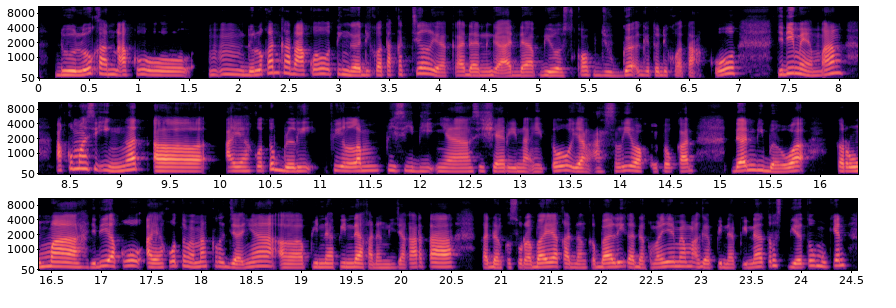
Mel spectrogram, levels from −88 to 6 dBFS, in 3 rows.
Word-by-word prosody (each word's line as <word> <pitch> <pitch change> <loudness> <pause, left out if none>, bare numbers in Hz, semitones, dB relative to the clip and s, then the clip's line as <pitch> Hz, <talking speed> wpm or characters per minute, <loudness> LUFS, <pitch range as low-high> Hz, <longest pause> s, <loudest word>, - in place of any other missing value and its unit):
Dulu 185 +2 +5
karena 215 -6 +1
aku 215 - -6 0.7
mhm, 210 +1 -6
dulu 185 +4 0
kan 285 +1 +1
karena 220 -7 +3
aku 225 +2 -1
tinggal 195 -7 +1
di 180 - -6
kota 185 +1 -2
kecil 210 +4 -2
ya 150 -2 -2
Kak, 170 - -2
dan 165 0 -1
nggak 130 -6 +1
ada 160 -1 0
bioskop 165 +3 -2
juga 165 +4 -3
gitu, 175 -1 -5
di 170 - -6
kotaku. 255 +8 -2 0.4
Jadi 245 +6 +2
memang 230 +5 +1 0.3
aku - - -2
masih 285 -5 +2
inget, 230 +9 +3
eee, 180 -1 +7 0.3
ayahku 185 +1 -2
tuh 260 +1 -1
beli 180 - -1
film 195 0 0
VCD-nya 175 -5 -4
si 175 +1 -10
Sherina 165 -1 -2
itu, 185 +8 -1
yang 160 -2 +2
asli 175 +5 -6
waktu 175 -4 0
itu 165 +1 -5
kan, 170 +1 -1 0.3
dan 195 +4 +5
dibawa 185 -3 +2 0.2
ke 180 -2 -1
rumah. 190 0 +6
Jadi 215 +8 -1
aku 225 +1 +1
ayahku 175 +3 0
tuh 225 - -3
memang 195 +2 0
kerjanya, 200 +3 -1
eee, 160 0 0
pindah-pindah, 180 +1 0
kadang 155 0 -5
di 155 - -11
Jakarta, 185 +3 +2 0.2
kadang 160 -4 -2
ke 155 - -15
Surabaya, 170 +4 +2
kadang 165 -4 -4
ke 160 - -8
Bali, 185 +3 +3
kadang 170 -2 -1
ke 160 - -18
mana. 175 +4 0
Jadi 210 - 0
memang 210 -1 -2
agak 165 -2 -4
pindah-pindah, 165 +3 -4
terus 235 +4 -6
dia 170 -2 0
tuh 240 +5 -3
mungkin 235 +5 -2
185 Hz, 180 wpm, -24 LUFS, 170-210 Hz, 0.7 s, eee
